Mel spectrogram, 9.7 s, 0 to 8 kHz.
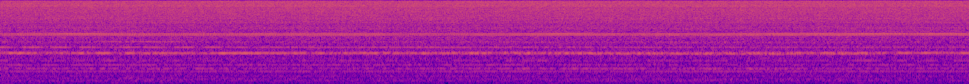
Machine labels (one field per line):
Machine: pump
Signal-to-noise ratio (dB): -6 dB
